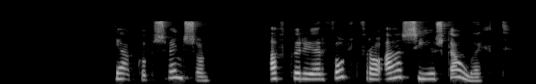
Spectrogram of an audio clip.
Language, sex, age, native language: Icelandic, female, 40-49, Icelandic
